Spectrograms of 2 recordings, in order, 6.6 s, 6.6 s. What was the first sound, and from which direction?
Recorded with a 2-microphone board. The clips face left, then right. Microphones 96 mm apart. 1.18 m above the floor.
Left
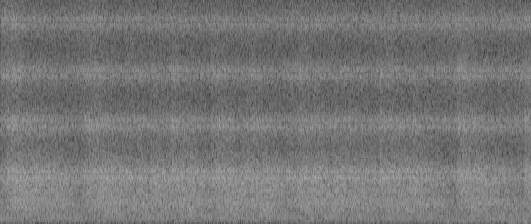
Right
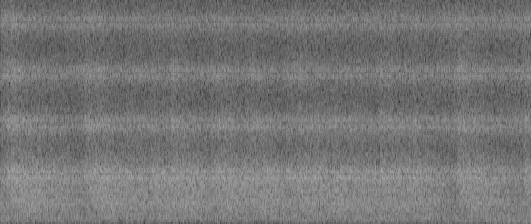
Only background noise.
